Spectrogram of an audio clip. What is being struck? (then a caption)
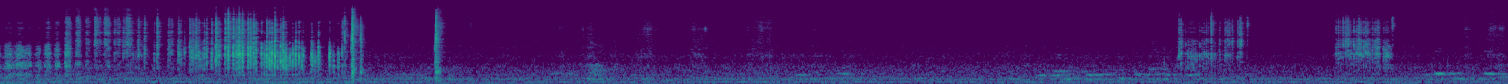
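Marker on lined paper of a spiral notepad. A blue marker draws curved strokes across the page of a lined paper spiral notepad resting on a table, scratching the paper. A dense, bright scratching run over the first few seconds ends in two sharp ticks, followed by a quiet stretch with faint rubbing. Two shorter scratchy strokes come near the end.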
